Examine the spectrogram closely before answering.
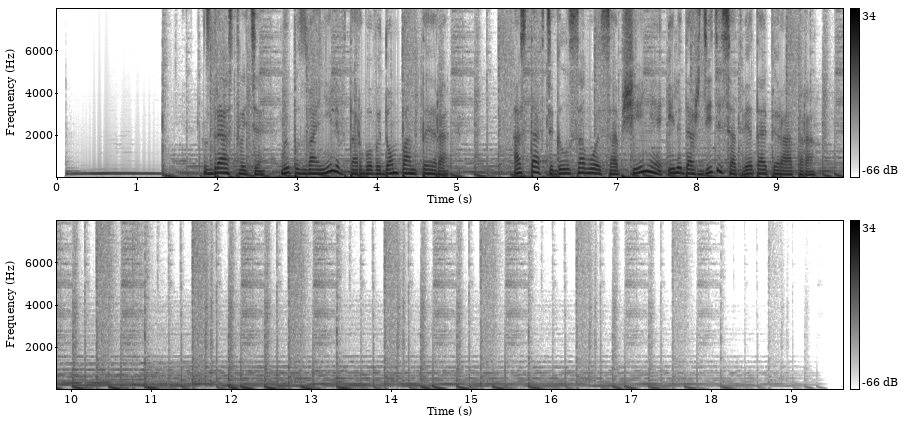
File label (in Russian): IVR; Пантера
